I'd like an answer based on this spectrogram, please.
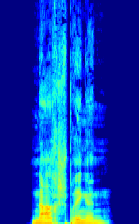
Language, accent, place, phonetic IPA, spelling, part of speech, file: German, Germany, Berlin, [ˈnaːxˌʃpʁɪŋən], nachspringen, verb, De-nachspringen.ogg
- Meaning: 1. to jump in after (someone), to follow (someone) while jumping 2. to run after, to chase after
